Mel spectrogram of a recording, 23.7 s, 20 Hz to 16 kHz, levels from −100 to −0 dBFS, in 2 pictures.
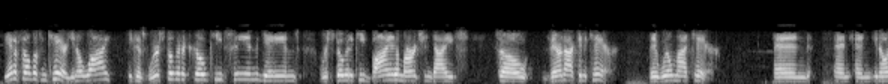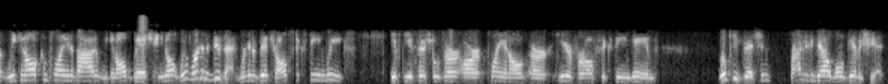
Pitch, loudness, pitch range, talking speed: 200 Hz, -21 LUFS, 180-245 Hz, 220 wpm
